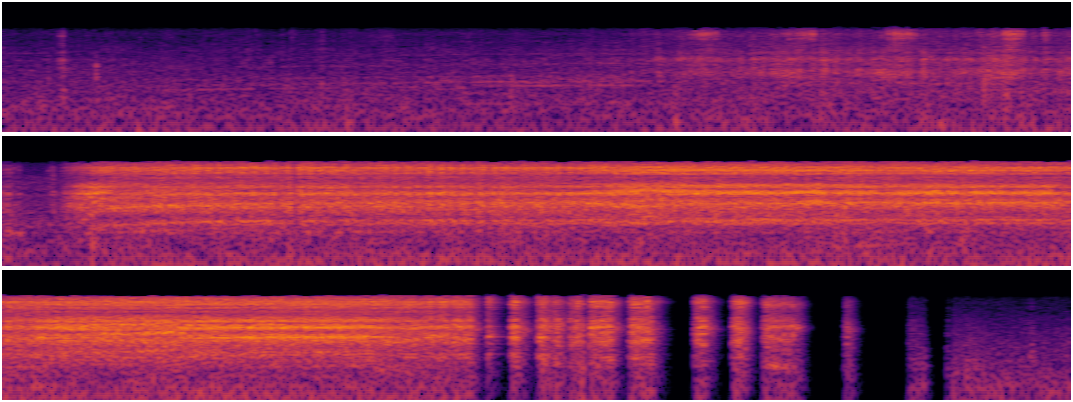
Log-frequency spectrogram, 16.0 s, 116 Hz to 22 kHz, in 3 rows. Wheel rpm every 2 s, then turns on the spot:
0, 10, 50, 180, 200, 200, 190, 80.
2-4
